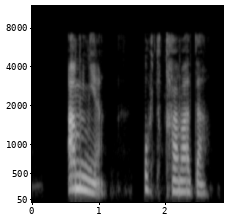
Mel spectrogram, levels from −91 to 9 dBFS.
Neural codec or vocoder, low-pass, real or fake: codec, 16 kHz, 16 kbps, FunCodec, trained on Chinese and English, 50 frames a second; 7.2 kHz; fake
